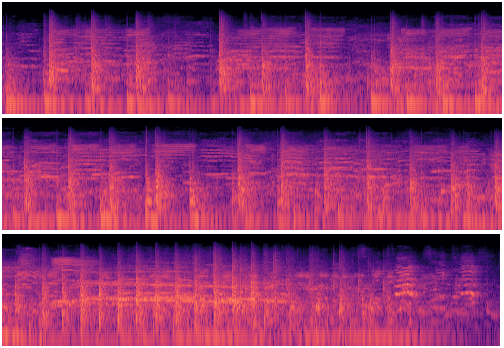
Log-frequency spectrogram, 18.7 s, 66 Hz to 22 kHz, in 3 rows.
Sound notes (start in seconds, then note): 12.6 cheers and applause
